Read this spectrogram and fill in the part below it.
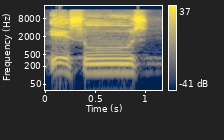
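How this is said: The name is shouted loudly from afar. Even calling loudly may not be heard. "Itu saja kita teriak belum tentu dia dengar"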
